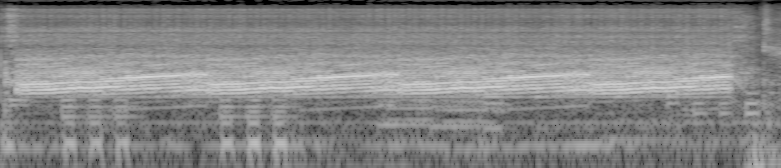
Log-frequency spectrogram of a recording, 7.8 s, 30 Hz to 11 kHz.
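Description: A CXD D12 RC car plays its electronic engine sound effect, a loud buzzy revving drone with rising pitch sweeps that cuts off abruptly near the end.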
